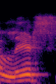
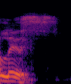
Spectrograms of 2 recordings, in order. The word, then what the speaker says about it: let's: আচ্ছা, তো আমাদের এখন যে বাক্যটা আছে সেটা হলো যে এর উচ্চারণটা আমরা লেটস বলবো না, বলবো লেস, টিটাকে সাইলেন্ট রেখে লেস।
